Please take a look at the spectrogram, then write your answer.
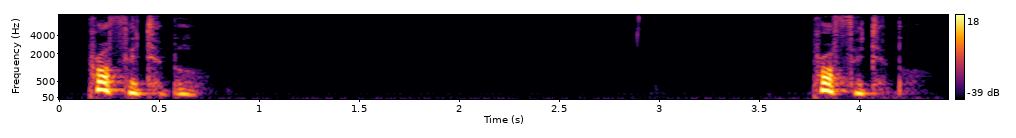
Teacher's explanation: profitable profitable with the stress on the first syllable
